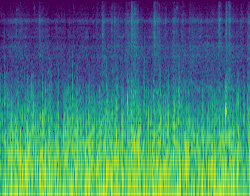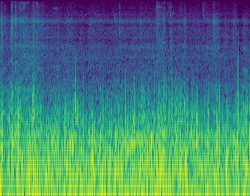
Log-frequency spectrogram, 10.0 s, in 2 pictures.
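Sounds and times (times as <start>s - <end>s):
train wheels rumbling: 0.0s - 10.0s
clicks and knocks from track: 1.9s - 6.2s, 7.3s - 9.5s.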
